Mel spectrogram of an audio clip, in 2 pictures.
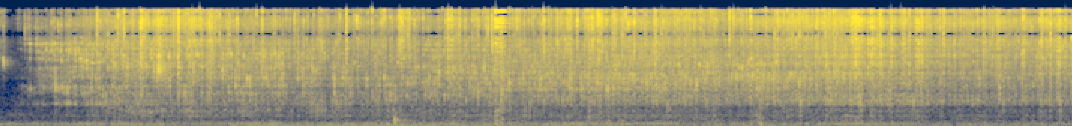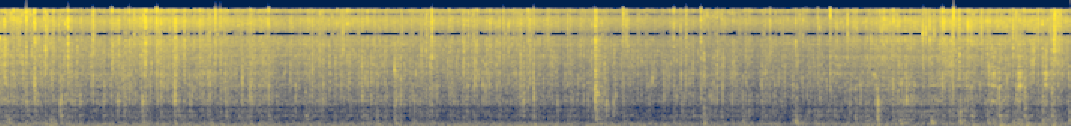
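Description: Food frying in a pan: a steady sizzle with many small crackles.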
